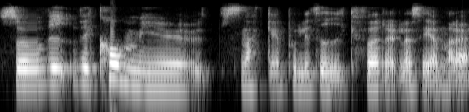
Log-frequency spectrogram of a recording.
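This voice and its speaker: A woman with vocal fry talks at a moderate pace, her pitch in the medium range. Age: 20s. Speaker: podcast co-host. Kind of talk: casual chat.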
